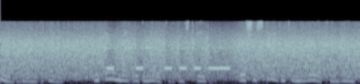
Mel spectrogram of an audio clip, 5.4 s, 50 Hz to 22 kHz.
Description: Morse code, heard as a keyed tone, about 11 wpm, 810 Hz, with radio static, a weaker station near 2170 Hz and speech in English. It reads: EEV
